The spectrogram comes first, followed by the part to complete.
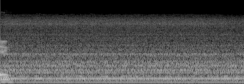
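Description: Steady whir of power-supply cooling fans running under load, with a steady hum tone through it.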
